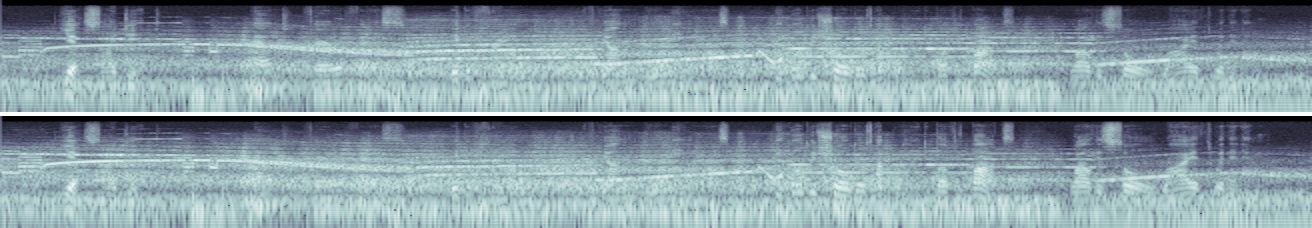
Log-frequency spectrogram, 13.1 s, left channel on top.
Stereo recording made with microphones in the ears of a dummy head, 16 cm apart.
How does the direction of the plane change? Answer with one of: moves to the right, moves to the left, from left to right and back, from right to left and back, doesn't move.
moves to the left.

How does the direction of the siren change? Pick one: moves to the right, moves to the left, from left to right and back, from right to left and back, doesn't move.
moves to the left.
